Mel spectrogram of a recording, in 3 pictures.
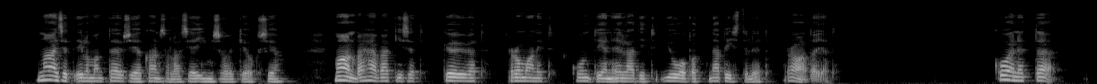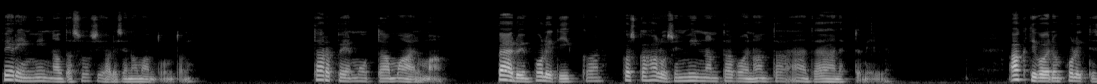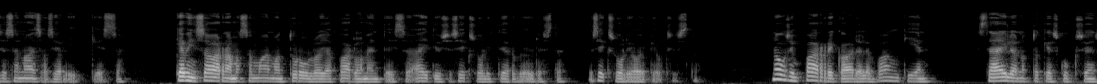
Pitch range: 130-160 Hz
